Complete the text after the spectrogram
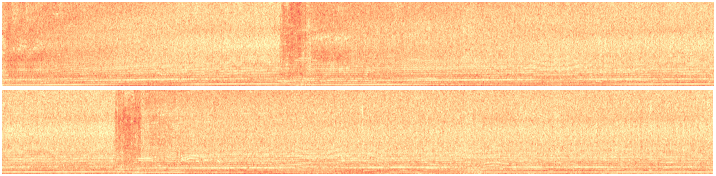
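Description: A sports car engine revs high and climbs in pitch, dropping briefly at each gear change.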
